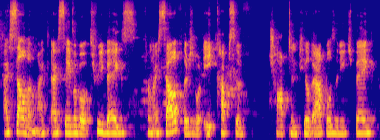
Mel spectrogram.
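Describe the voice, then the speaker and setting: A woman's voice: on the low side, level tone, a little fast, fairly bright tone, slight background noise. A woman from Canada in her thirties, hosting a casual live stream from home and chatting with viewers as she reads out their comments. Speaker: YouTube host.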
